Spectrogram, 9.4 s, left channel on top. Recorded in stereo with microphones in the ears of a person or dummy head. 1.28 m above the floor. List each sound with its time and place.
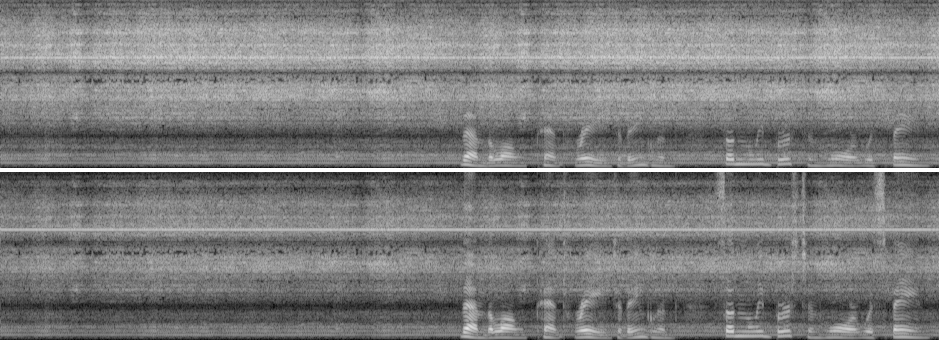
0.0 s a lawn mower: 15° left (ahead or behind)
4.6 s a woman speaking: 80° right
